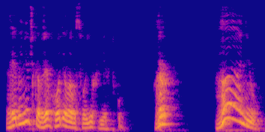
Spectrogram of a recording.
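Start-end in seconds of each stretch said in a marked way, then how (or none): 2.6-4.3 high-pitched call after someone. A narrator's reading. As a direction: call her name, voice lifted high. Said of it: "гукнув я". (гукаючи, високим голосом)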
